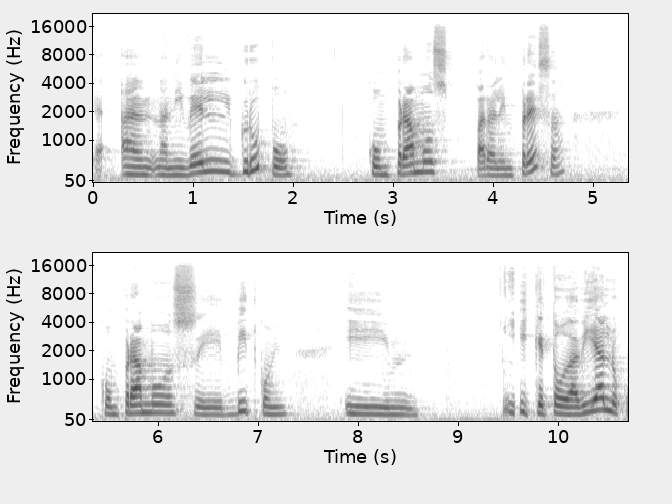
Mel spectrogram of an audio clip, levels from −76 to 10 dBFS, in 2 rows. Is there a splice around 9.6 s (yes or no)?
yes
